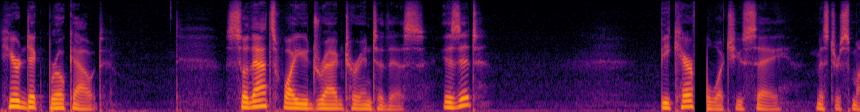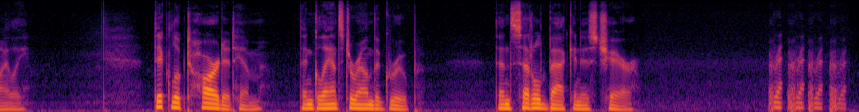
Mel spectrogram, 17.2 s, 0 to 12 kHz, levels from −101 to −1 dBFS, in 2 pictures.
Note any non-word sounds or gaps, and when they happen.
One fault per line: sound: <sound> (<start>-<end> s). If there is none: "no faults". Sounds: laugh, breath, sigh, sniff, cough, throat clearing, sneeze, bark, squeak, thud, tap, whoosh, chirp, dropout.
sound: dropout (6.9-7.1 s)
sound: laugh (16.3-17.1 s)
